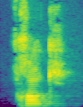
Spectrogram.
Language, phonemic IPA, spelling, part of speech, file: French, /fʁɑ̃k/, Franck, proper noun, LL-Q150 (fra)-Franck.wav
- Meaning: a male given name, equivalent to English Frank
